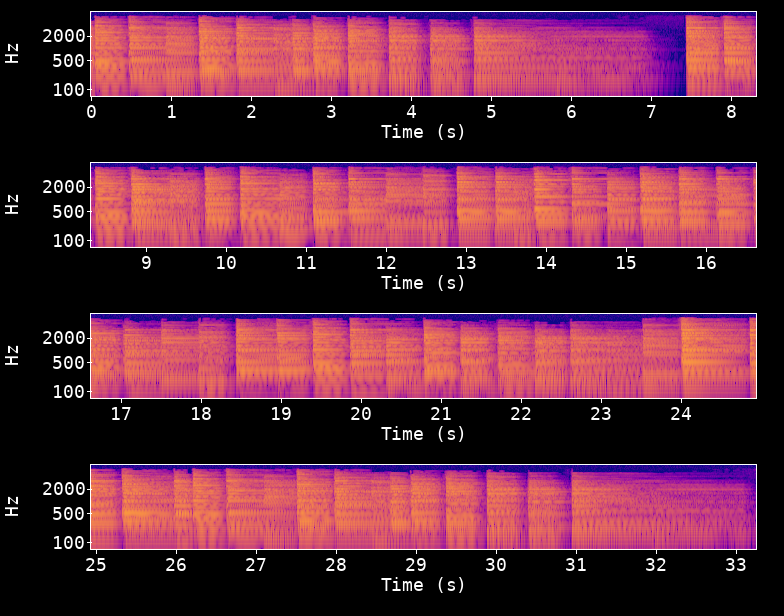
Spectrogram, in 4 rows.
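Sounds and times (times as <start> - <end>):
piano: 0.0 - 33.2.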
